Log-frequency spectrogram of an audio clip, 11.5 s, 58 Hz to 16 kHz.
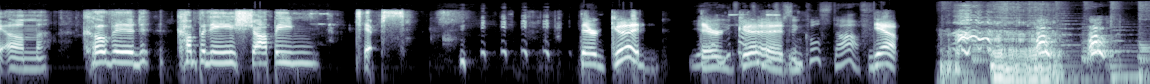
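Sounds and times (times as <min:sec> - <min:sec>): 
speech: 0:00.0 - 0:04.8, 0:05.8 - 0:11.2
laughter: 0:04.4 - 0:05.8, 0:07.0 - 0:08.0
horse neighing: 0:09.4 - 0:10.7.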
